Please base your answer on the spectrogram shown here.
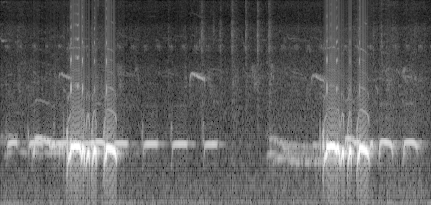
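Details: Local zebra dove song used to rouse lazy doves: two bursts of dense stuttering coos about two and a half seconds apart, separated by soft short single notes.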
